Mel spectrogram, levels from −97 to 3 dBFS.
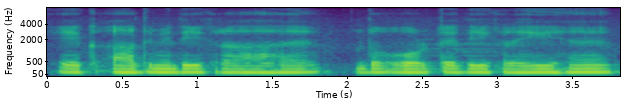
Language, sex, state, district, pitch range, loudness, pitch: Hindi, male, Haryana, Charkhi Dadri, 110-115 Hz, -15 LUFS, 115 Hz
